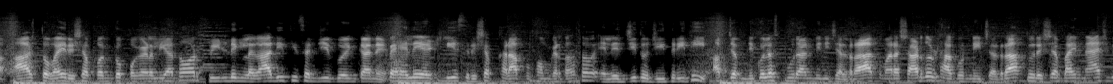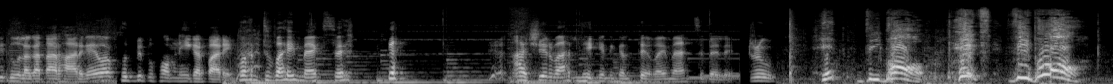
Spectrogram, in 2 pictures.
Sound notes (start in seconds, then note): 14.9 laughing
